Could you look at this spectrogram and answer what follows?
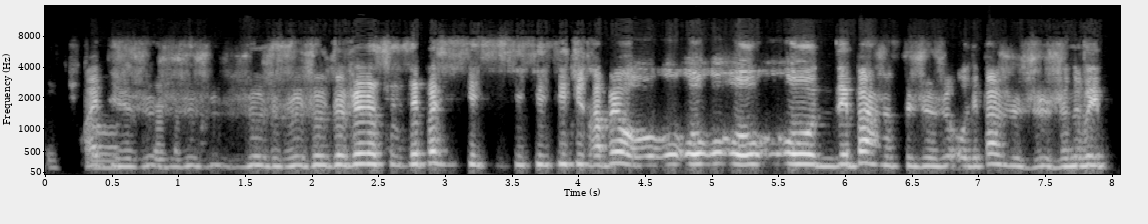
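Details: Male French speaker who stutters, rehearsing a semi-final speech in an eloquence contest; sound and word repetitions occur from time to time; stuttering.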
